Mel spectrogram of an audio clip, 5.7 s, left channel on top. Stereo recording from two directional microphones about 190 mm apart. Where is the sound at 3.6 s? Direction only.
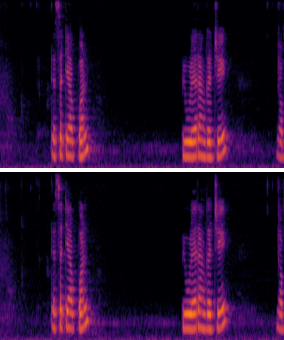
5° right (ahead or behind).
